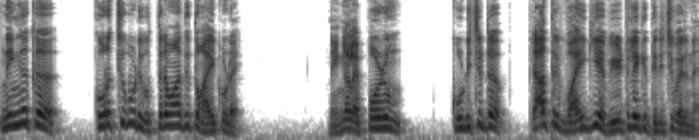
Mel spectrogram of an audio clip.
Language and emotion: Malayalam, angry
